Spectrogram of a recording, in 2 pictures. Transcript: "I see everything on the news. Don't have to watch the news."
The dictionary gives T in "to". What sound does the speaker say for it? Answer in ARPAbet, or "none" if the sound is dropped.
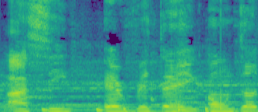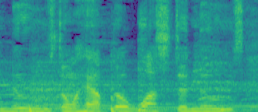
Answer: T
